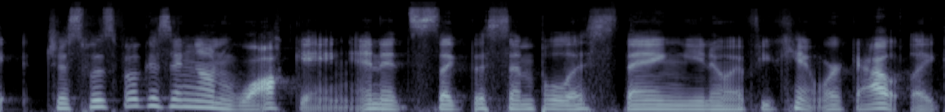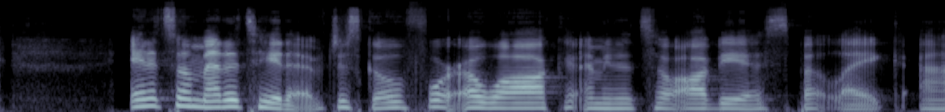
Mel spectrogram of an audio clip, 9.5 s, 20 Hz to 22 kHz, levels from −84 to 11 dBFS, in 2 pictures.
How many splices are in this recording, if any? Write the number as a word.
zero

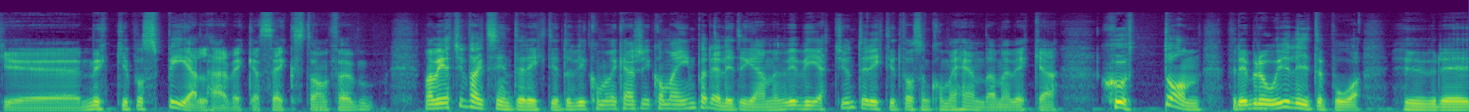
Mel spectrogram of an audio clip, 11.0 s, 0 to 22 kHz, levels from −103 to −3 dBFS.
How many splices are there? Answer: zero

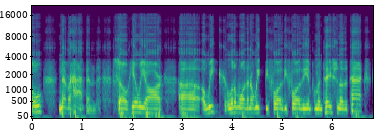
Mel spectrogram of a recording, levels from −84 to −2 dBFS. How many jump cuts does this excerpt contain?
one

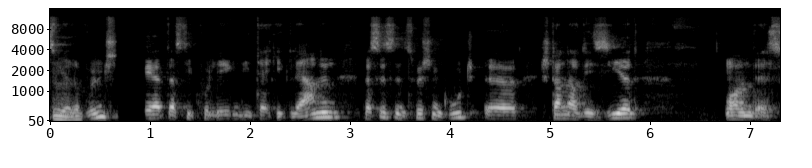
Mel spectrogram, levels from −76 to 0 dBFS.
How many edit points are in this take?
zero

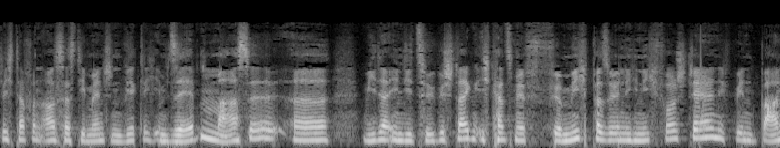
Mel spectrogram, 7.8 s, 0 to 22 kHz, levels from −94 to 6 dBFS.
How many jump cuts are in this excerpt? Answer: zero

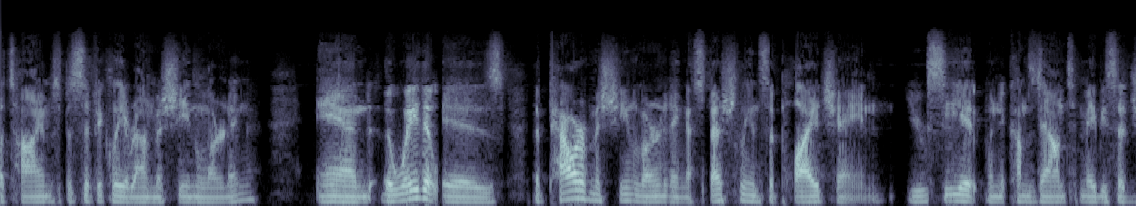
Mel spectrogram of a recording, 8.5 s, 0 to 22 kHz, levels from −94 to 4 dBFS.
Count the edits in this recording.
two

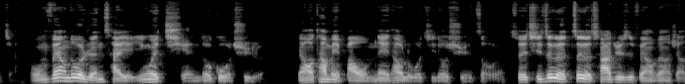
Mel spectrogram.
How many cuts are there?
one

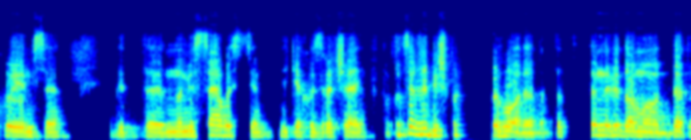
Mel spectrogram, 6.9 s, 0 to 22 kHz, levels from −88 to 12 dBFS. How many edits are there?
zero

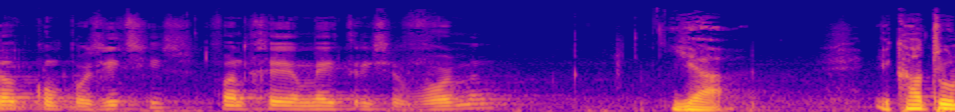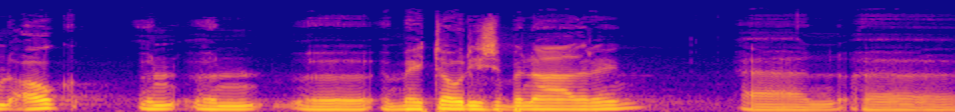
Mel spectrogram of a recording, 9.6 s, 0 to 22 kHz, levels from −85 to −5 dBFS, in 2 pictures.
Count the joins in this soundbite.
zero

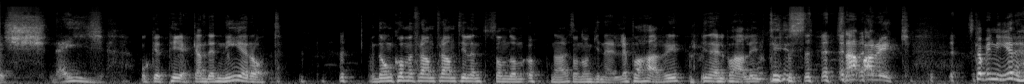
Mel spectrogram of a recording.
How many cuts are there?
four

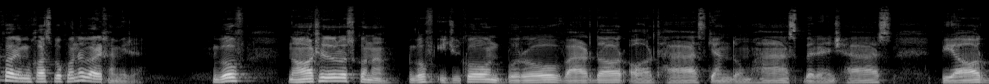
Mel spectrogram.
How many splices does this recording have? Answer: three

